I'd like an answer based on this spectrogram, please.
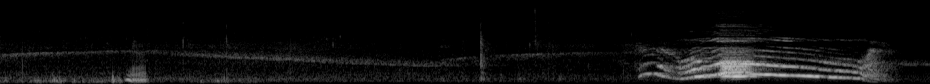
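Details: Pet dog howling along with fire engine sirens: a long siren tone glides slowly between high and lower pitch, then loud wavering howls with rich harmonics rise and fall for about three seconds at the end.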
